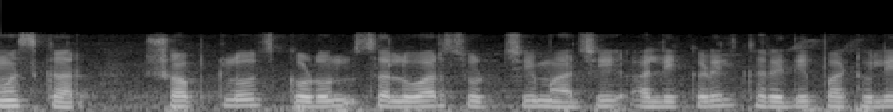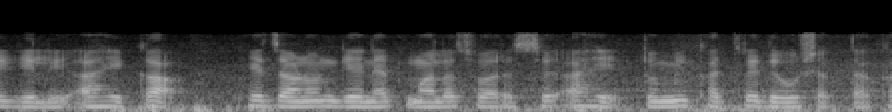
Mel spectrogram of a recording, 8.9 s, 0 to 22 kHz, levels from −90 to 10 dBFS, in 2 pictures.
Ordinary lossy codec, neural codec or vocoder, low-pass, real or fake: none; vocoder, 44.1 kHz, 128 mel bands every 256 samples, BigVGAN v2; 7.2 kHz; fake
